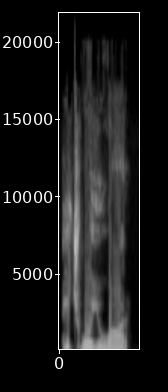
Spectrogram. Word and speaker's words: hour: An hour ago. Although it sounds H-O-U-R, H is silent there.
